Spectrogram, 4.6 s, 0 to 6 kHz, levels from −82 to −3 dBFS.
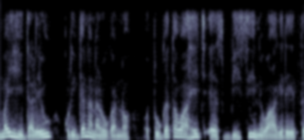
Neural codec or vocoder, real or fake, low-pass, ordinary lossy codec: none; real; 5.4 kHz; none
